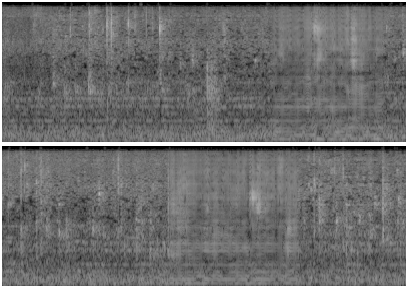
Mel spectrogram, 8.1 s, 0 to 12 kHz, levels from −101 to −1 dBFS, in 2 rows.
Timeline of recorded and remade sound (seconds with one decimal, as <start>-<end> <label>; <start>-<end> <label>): 0.0-2.7 recorded; 2.7-3.8 remade; 3.8-5.7 recorded; 5.7-7.0 remade; 7.0-8.1 recorded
